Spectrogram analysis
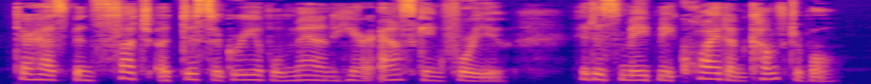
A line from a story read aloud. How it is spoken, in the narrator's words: she said, anxiously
